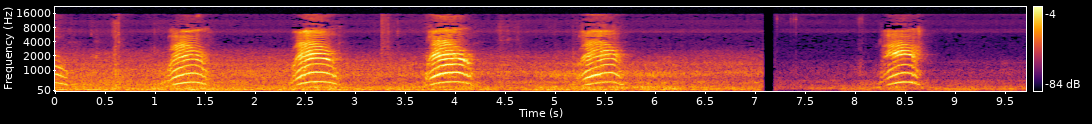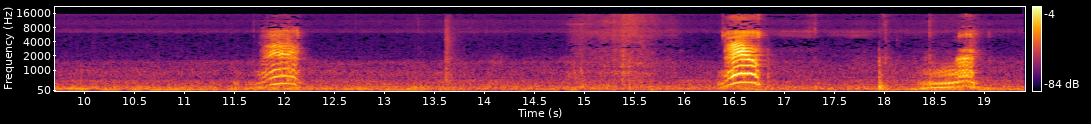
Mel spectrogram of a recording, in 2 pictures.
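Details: A very relaxed Bengal cat taking a break meows repeatedly. Four arched, harmonic meows come about every 1.3 seconds, then after a shift in background hum come four more, spaced several seconds apart.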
